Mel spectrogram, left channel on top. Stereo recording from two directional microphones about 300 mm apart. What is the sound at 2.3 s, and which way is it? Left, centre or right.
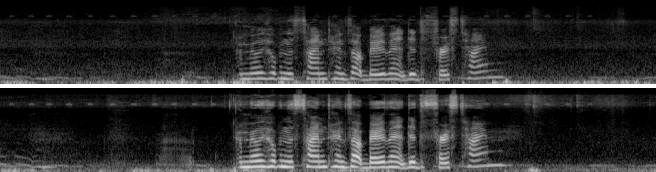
A woman's voice, right.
